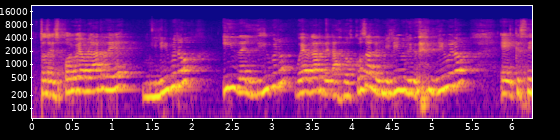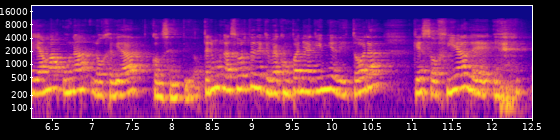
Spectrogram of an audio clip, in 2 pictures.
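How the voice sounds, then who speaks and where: An Argentinian woman in her forties presents her first book to an audience in a public library room, and the space is very echoey. Her voice is on the high side with lively intonation, a moderate pace and a slightly mellow quality. She's chatty, often restarting sentences and slipping in asides.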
